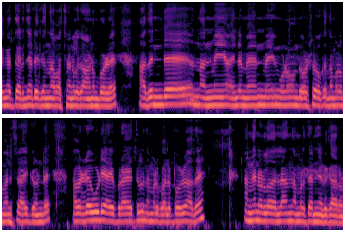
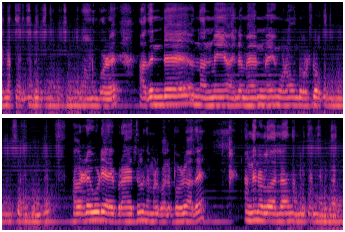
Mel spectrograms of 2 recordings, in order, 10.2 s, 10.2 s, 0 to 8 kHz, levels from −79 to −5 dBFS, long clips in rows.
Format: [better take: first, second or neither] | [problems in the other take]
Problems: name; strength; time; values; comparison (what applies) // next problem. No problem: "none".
first | noise reduction (neural separator model SepFormer DNS4)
